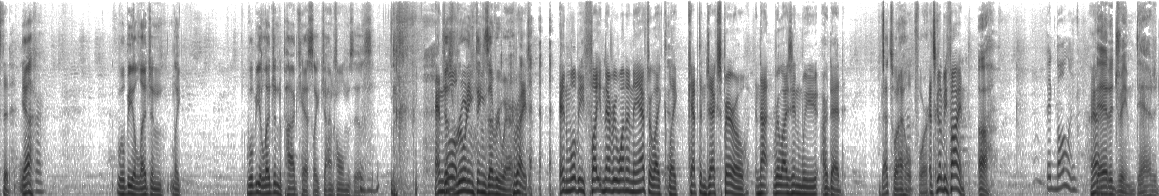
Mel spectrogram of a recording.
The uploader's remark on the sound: we record on a Monday night at the Blue in lovely Port Sanilac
